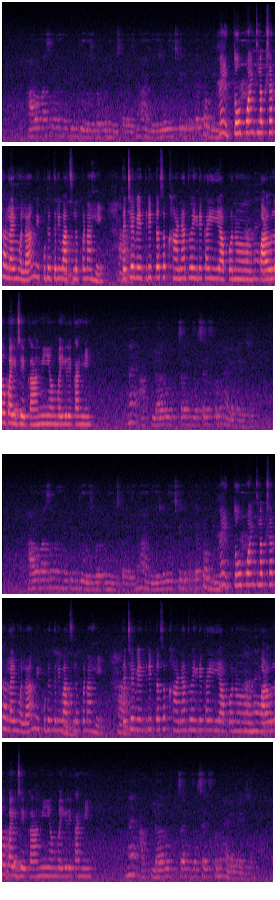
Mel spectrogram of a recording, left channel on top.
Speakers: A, on the right (about 70°); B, on the left (about 60°).
A: हां बाबा अस म्हणत नाही की, मी दिवसभर पण यूज करायच नाही. हां दिवसभर यूज केलं तरी काही प्रॉब्लेम
B: नाही, तो पॉईंट लक्षात आलाय मला. मी कुठेतरी
A: हा
B: वाचलं पण आहे.
A: हा
B: त्याच्या व्यतिरिक्त तसं खाण्यात वगैरे काही आपण
A: हा नाही
B: पाळलं
A: नाही आपण
B: पाहिजे का? नियम वगैरे काही
A: नाही, आपला रोजचा एक्सरसाइज पण व्हायला पाहिजे.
